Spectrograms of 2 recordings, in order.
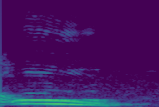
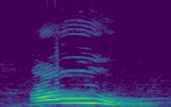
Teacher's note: ये स्वर जीभ के पिछले हिस्से से उच्चारित होते हैं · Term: पश्च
